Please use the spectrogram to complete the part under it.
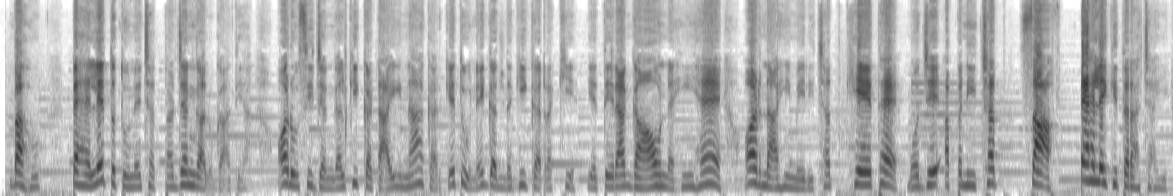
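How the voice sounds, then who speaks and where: A woman's voice: medium pitch, moderate pace, faint music behind, natural voice. A woman voicing a stern, middle-aged mother-in-law in a cartoon moral story, emphatic and scolding.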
